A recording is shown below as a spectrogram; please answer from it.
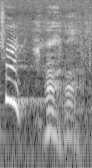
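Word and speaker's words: Twi: T-W-I, but it's spelled tree. It's spelled T-W-I, but it's pronounced tree.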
